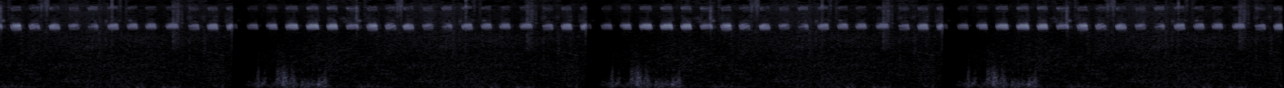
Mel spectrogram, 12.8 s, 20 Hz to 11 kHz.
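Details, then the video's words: Crickets in autumn: steady high-pitched pulsed chirps, about eight pulses per second, running without pause, with brief dropouts roughly every 3.5 seconds followed by low rustling bursts. "귀뚜라미 소리 귀뚜라미소리ASMR"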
